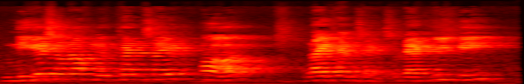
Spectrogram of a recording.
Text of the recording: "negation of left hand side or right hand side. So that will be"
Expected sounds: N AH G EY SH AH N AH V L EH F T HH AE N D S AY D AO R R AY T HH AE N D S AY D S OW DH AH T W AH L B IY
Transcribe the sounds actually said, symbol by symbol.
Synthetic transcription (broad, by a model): N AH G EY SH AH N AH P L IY T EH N S AY D AO R R AY T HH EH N S AY D S OW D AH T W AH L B IY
